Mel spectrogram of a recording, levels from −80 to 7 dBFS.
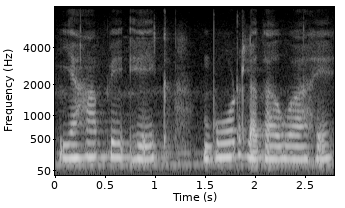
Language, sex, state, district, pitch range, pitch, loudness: Hindi, male, Chhattisgarh, Raipur, 190-215 Hz, 200 Hz, -17 LUFS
